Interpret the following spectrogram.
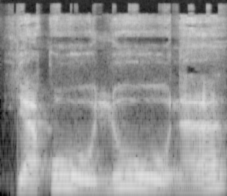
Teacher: Yə incə samitdir. Qaf qalın hərfdir. Bu hərfin məxrəci demək dilin sonu və dilçəyin başlanğıcındadır.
